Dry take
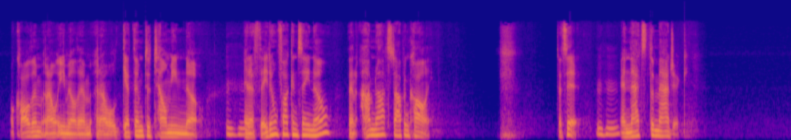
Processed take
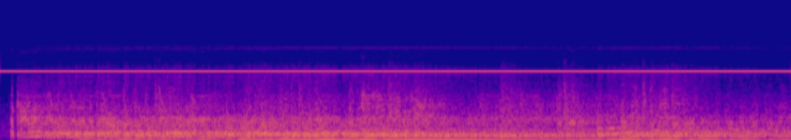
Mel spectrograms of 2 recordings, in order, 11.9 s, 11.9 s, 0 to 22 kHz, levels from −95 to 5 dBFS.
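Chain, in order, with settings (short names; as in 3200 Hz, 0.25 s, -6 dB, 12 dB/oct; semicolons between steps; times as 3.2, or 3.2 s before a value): low shelf 370 Hz +10.5 dB; compressor 8:1, threshold -36 dBFS, peak gain reduction 23.5 dB; hard clip -36.5 dBFS, distortion -10 dB; repeats that get brighter 0.594 s, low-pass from 200 Hz, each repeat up 1 oct, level 0 dB; on a send at -3 dB: reverb RT60 1.3 s, pre-delay 85 ms; on the sum: pulse-width modulation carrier 2700 Hz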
